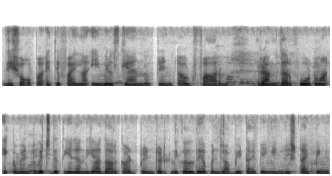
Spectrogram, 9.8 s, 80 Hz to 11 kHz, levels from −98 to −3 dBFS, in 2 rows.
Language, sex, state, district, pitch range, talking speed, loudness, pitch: Punjabi, female, Punjab, Kapurthala, 215-230 Hz, 170 wpm, -19 LUFS, 220 Hz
